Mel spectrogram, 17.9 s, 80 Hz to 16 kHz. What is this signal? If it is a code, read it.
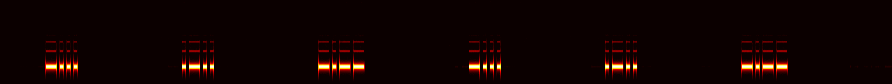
Morse code, heard as a keyed tone, about 17 wpm, spaced as for 4 wpm, 840 Hz. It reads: BLYBLY
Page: Farnsworth Spacing: 15WPM Character speed Spaced at 5WPM.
